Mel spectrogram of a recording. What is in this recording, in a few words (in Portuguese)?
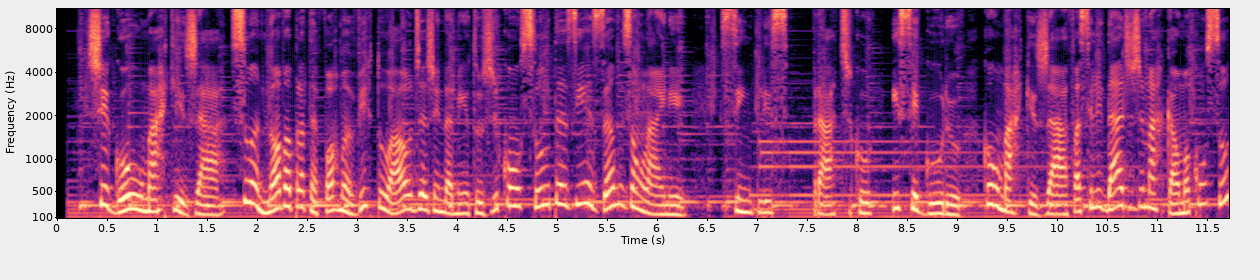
Piloto produzido Locutora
